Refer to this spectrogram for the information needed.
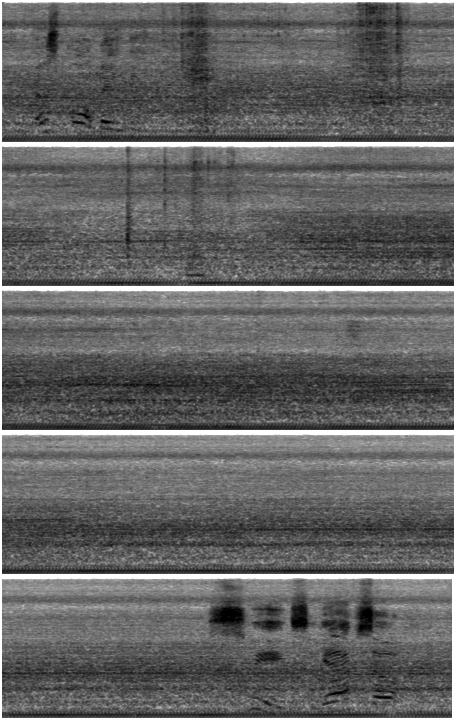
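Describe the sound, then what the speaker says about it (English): A portable generator engine, started with a pull cord and choke, runs at a steady low idle hum throughout, fairly quiet and constant, while someone talks over it nearby. "this generator is actually pretty quiet"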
